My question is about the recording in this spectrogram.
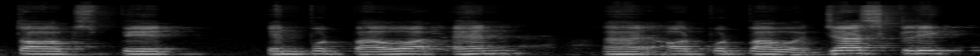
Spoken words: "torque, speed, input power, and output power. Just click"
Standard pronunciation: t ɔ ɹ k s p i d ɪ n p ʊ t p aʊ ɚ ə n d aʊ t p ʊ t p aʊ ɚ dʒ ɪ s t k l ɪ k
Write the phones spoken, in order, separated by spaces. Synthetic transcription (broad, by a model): t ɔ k s p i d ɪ n p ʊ t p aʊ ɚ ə n aʊ t p ʊ t b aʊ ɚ dʒ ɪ s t k l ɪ k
